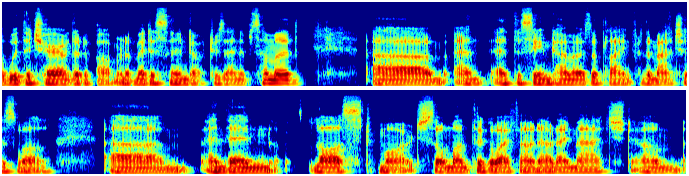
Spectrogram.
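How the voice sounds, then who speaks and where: Young male doctor, guest. Deep, gravelly, even tone; relaxed pauses. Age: 20s. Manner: unhurried, many "um" pauses. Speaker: guest, newly matched doctor. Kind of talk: casual conversational answers.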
